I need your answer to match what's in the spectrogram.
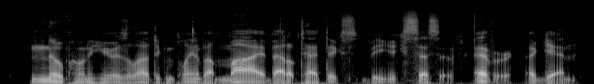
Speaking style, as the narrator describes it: he grumbled

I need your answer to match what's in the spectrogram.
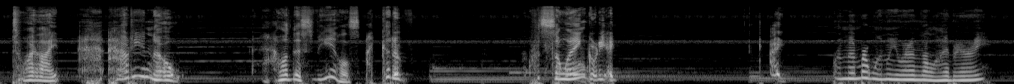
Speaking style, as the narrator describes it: The unicorn spoke in something just above a whisper, but her words did not slip on emotions like Dash's

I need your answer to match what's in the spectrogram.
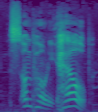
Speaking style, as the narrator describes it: she gave an audible whimper

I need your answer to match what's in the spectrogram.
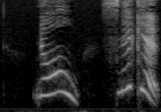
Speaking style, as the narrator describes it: Lemon Dreams cried out

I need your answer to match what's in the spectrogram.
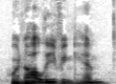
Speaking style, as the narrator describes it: she whispered

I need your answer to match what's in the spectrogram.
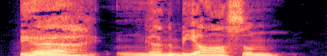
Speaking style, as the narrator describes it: Spike muttered

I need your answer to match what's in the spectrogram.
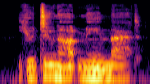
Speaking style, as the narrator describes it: Twilight whispered

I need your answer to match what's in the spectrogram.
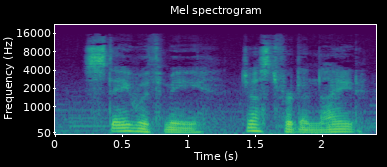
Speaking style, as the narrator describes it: she said quietly

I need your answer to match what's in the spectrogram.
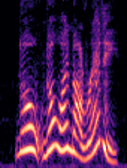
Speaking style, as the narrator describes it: cried out, cursing at her bad luck

